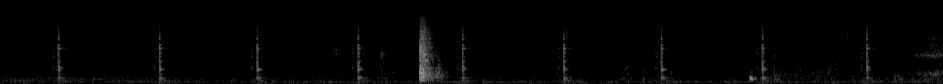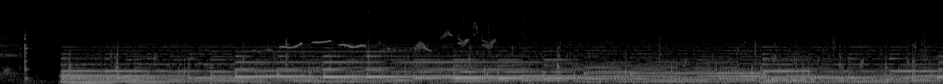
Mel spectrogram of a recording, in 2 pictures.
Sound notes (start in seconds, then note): 4.2 phone slams down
